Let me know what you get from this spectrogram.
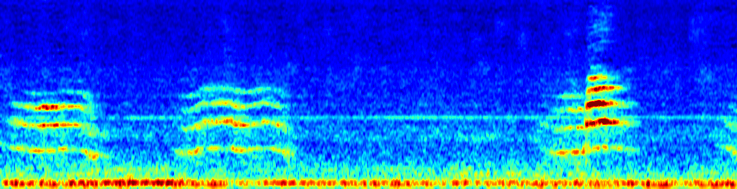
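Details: Indoor Munchkin cat meowing to get its owner to play: three clear, wavering meows, each under a second, with a long pause before the last and louder one, over a faint low hum.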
